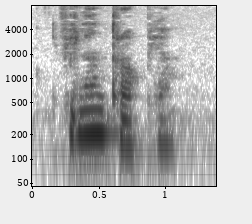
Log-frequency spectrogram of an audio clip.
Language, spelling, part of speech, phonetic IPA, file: Polish, filantropia, noun, [ˌfʲilãnˈtrɔpʲja], LL-Q809 (pol)-filantropia.wav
